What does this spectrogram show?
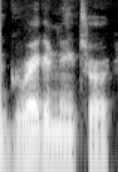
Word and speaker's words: Gregonator: This is your man and homie, aka the Gregonator, rhymes with now or later.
